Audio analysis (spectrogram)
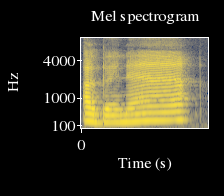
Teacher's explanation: There are 3 levels of Qalqalah. Number 1, we have a subtle echo when the Qalqalah is made in the middle of a word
